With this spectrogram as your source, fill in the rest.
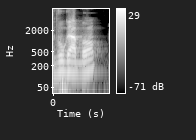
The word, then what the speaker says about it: vugabo: I mean, just to be clear and uh my name is uh well, I pronounce it vugabo, but I I know uh English speaking people will pronounce it differently, but whatever.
